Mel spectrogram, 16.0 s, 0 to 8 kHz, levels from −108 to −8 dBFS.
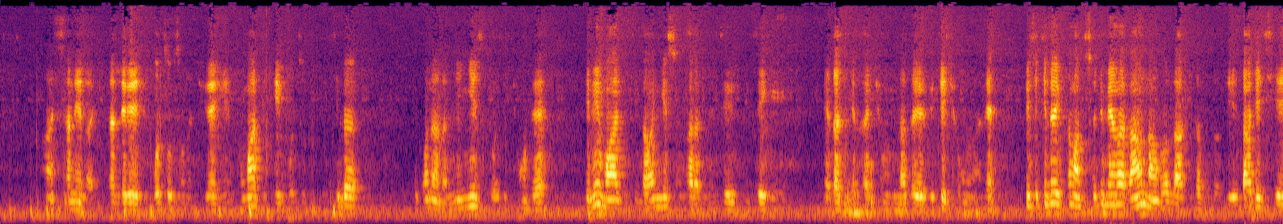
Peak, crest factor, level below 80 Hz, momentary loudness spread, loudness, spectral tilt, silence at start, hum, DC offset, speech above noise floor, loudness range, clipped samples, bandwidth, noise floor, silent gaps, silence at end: -2 dBFS; 20 dB; -60 dBFS; 19 LU; -21 LUFS; -5.5 dB/octave; 0.1 s; none; under 0.1%; 26 dB; 7 LU; under 0.1%; 8 kHz; -47 dBFS; none; 0 s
